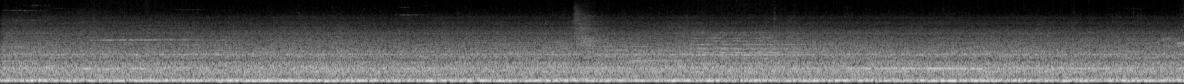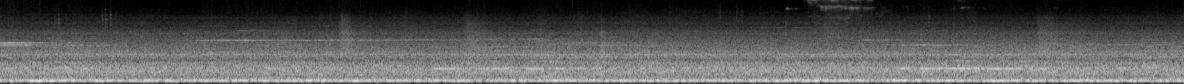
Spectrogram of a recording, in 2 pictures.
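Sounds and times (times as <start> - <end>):
heavy city ambience: 0.0 - 23.6.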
